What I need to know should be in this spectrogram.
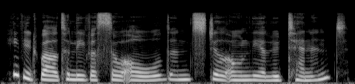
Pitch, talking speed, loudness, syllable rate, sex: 215 Hz, 220 wpm, -17 LUFS, 5.0 syllables/s, female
